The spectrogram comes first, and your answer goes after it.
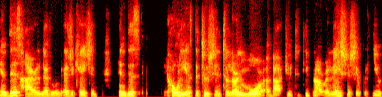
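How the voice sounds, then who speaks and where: Against a quiet background, a man talks at a moderate pace with ordinary pitch variation and big swings in loudness. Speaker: speaker. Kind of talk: scripture reading and prayer. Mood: reverent, earnest. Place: office. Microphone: webcam.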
